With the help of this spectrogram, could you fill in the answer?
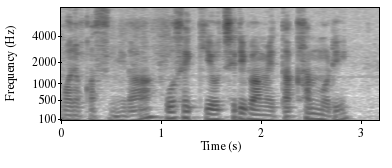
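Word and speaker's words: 冠: 칸무리 칸무리? 왕관? 칸무리라고? 이게 뭐지? 칸무리가 관이구나. 관. 갓관. 오칸 하면은 왕관이네요. 오칸토스. 뭐를 으뜸으로 치다. 이 한자는 처음 보는데. 갓관자. 모르는 게 많아서. 칸무리라고 읽는군요. 칸무리.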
